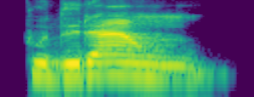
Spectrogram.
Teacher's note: This is the strong syllable, the last one.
